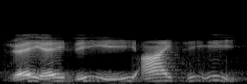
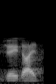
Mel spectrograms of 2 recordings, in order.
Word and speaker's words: Jadeite: And that's spelled J A D E I T E.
